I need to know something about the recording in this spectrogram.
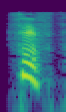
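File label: "fifth", American English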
